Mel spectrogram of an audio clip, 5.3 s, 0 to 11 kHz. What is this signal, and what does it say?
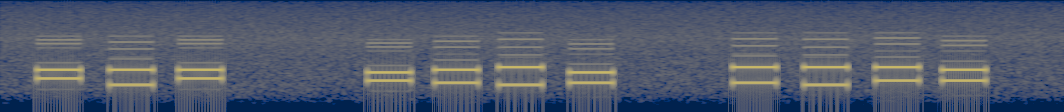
DTMF, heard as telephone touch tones, dialled by hand, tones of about 220 ms. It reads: 020 7534 6398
